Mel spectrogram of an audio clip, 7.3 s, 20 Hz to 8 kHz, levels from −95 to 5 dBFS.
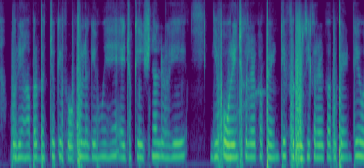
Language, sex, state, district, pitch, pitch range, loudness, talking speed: Hindi, female, Uttar Pradesh, Jyotiba Phule Nagar, 230 Hz, 225-240 Hz, -27 LUFS, 195 wpm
